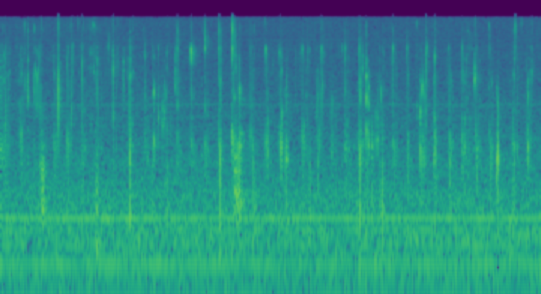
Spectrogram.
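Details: Rabbit chewing watermelon in a small room: soft, fast, moist nibbling clicks and occasional crisp crunches, fairly quiet and even throughout, over a faint low hum.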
